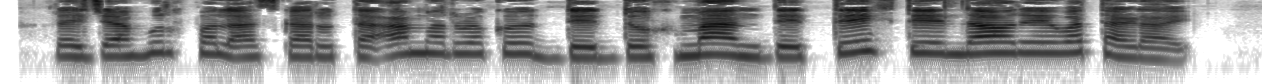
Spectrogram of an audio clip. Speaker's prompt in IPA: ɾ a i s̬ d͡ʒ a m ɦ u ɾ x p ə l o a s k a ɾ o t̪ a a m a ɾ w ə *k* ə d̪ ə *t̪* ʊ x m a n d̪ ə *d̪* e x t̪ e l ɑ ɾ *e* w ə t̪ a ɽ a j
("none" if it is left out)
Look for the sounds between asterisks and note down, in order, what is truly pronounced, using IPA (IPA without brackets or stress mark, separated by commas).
k, d̪, t̪, e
